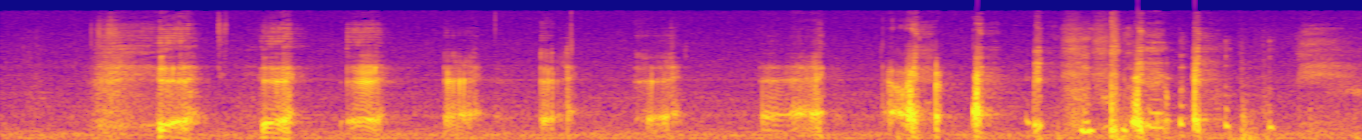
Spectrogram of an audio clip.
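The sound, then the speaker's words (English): Someone coughs and chokes as if something is caught in the throat, with many short, rough bursts in an irregular rhythm that grow denser and harsher toward the end. “So are you okay, Palpatine? Something caught in my throat.”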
